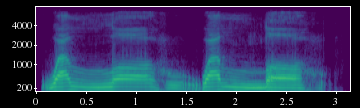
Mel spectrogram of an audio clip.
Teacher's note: Wallahu itu bukan wo tetapi justru wa fathah buka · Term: wah fathah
